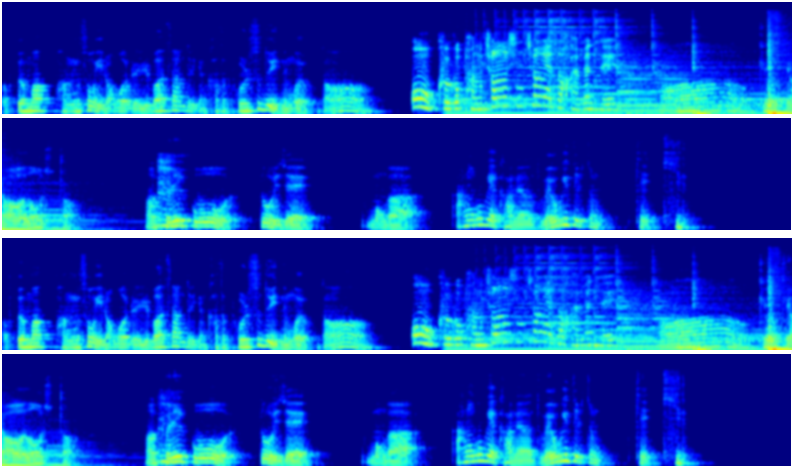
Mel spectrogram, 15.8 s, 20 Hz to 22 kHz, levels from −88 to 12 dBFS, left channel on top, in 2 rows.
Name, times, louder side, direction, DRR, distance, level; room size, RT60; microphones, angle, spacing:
voice 1, 0.0-3.7 6.6-8.6 9.3-11.0 11.5-12.1 12.4-13.9 14.2-14.7, right 1 dB, 20° right, 0.3 m, -36 dB
voice 2, 4.1-6.2 9.4-9.7, left 2 dB, 55° left, 0.5 m, -35 dB
sound 1, 4.4-8.8, equal, 35° left, 1.1 m, -34 dB
2.7 x 2.5 x 3.1 m
head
